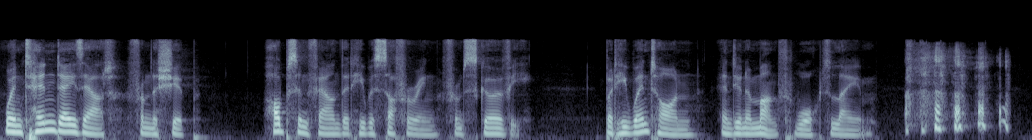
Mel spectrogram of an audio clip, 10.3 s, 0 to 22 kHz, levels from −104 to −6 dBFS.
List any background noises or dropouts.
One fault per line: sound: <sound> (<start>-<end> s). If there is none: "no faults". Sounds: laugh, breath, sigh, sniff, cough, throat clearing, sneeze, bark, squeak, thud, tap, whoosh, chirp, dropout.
sound: laugh (9.0-10.1 s)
